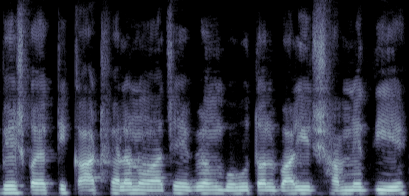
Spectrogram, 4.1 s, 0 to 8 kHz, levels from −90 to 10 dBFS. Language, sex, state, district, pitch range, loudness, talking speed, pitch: Bengali, male, West Bengal, Dakshin Dinajpur, 130-135 Hz, -17 LUFS, 145 wpm, 130 Hz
